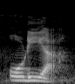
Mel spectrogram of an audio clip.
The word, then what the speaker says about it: Odia: So it's pronounced as Odia. Odia is the language.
